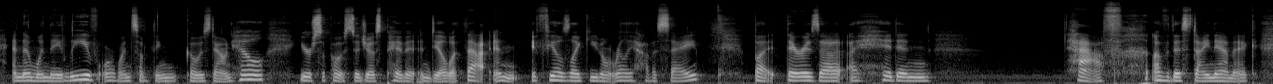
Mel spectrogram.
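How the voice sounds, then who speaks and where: Soft-spoken and at a fairly low pitch, a woman talks at a moderate pace with fairly even intonation in a very clean recording with a silent background. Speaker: tarot reader. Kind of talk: tarot reading. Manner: halting.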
